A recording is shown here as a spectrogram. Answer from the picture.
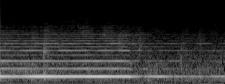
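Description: Background music: a wind instrument holds one long note that fades away just over a second in.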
